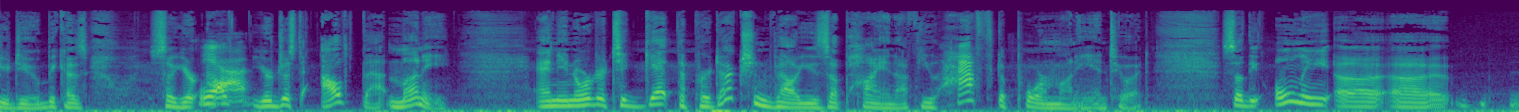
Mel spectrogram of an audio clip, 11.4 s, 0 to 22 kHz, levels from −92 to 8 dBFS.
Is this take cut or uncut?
cut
